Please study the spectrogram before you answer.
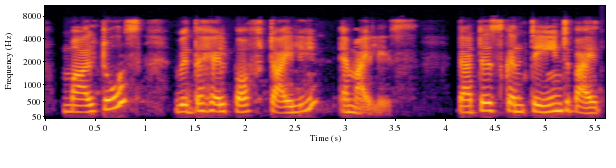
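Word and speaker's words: ptyalin: called Kylene mi Liz this P is silent here tiling mi Liz or you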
